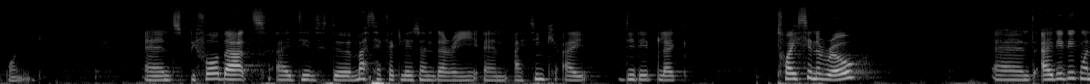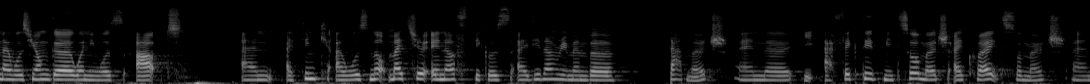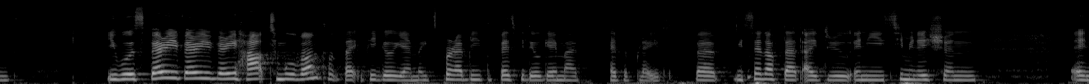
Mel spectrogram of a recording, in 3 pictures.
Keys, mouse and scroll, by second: 1.3 a, 17.1-32.6 middle drag.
